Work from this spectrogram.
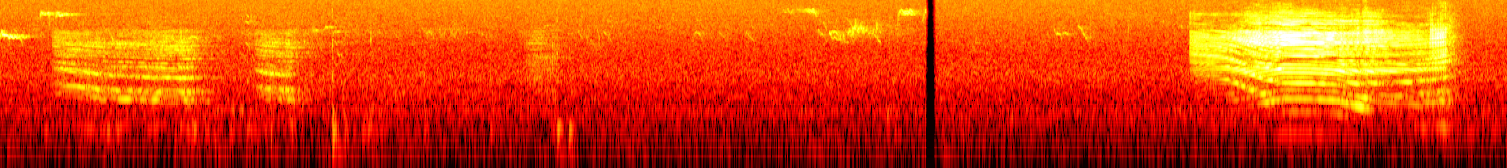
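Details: A red deer stag in Richmond Park gives harsh, groaning roars, two early on and a longer, louder one at the end.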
